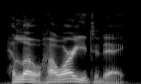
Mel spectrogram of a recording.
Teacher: Every word gets the same stress >> like a metronome.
